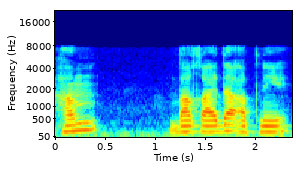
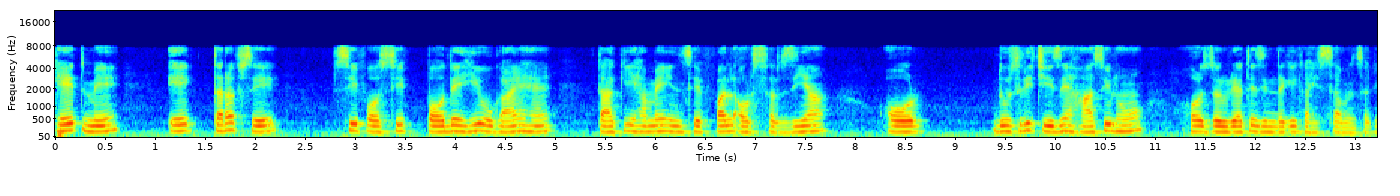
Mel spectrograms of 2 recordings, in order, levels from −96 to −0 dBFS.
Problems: constant background noise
